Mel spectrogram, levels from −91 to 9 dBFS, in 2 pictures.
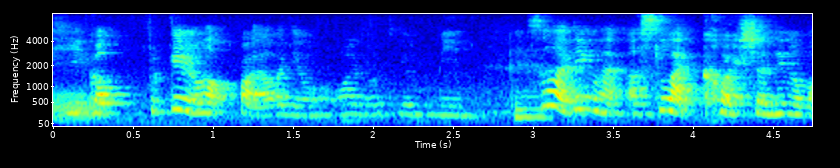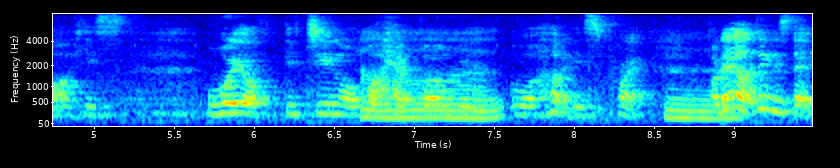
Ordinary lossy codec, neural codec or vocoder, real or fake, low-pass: none; none; real; none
